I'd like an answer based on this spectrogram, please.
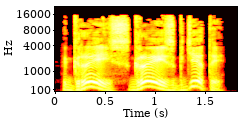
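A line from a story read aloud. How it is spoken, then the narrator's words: Loud call. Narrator (Russian): громко позвала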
